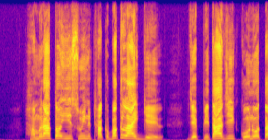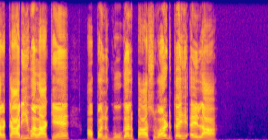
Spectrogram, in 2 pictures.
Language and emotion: Maithili, surprised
